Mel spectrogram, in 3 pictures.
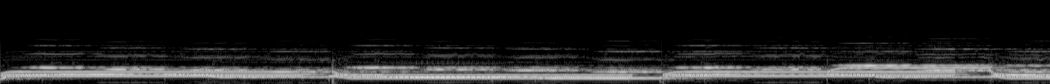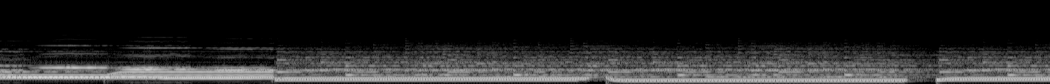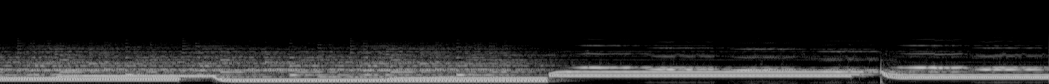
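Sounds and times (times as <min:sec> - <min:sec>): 
melodies in D minor at 145 BPM: 0:00.0 - 0:31.4.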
